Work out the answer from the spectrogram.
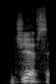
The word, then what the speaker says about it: GIF: Actually, the guy who invented the format says it's pronounced with a soft G.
